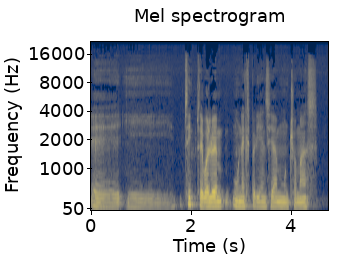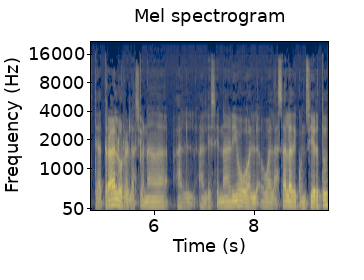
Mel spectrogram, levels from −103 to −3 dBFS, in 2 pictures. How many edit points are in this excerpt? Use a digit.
0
